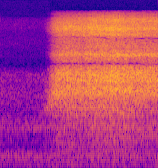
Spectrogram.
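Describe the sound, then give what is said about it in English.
A deep breath taken during a calming exercise, heard as a soft airy hiss that swells up partway through and holds steady to the end, with no talking. “All right, deep breath first, in through the nose, out through the mouth.”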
